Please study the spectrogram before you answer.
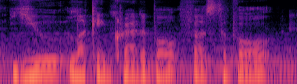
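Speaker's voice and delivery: ordinary talk, nothing marked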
